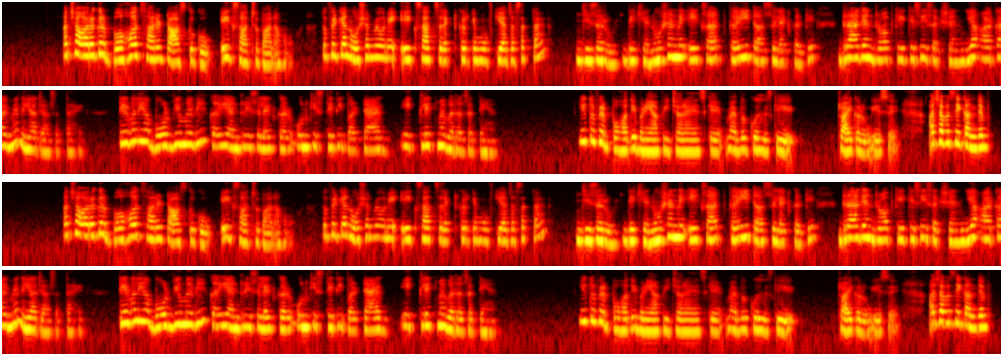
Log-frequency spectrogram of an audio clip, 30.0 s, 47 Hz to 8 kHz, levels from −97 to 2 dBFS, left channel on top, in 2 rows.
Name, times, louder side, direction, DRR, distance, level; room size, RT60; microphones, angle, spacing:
voice 1, 0.9-4.4 4.8-8.2 23.6-26.9 27.5-29.8, left 4 dB, 45° left, 0.4 m, -29 dB
voice 2, 8.6-12.2 12.5-16.1 16.7-22.4, right 2 dB, 10° right, 0.9 m, -30 dB
3.6 x 2.3 x 2.7 m
head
